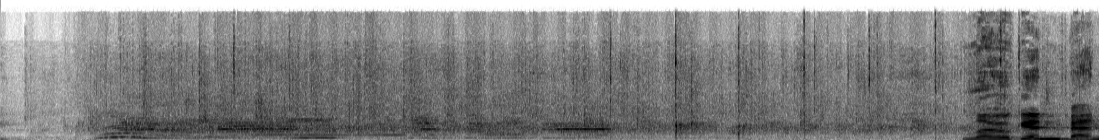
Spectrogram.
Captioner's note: audience cheering and shouting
